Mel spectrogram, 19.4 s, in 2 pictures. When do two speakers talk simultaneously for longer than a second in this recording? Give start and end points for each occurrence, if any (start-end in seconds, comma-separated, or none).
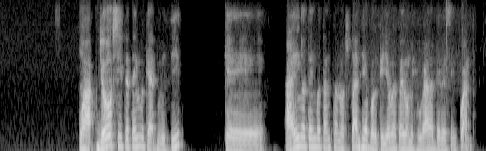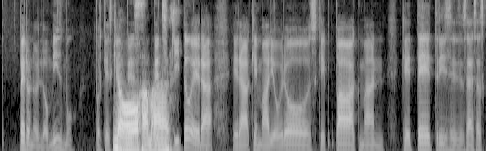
12.1-13.4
